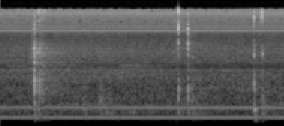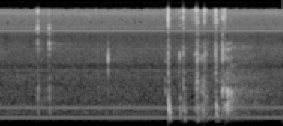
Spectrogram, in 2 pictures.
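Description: Single keystrokes on a laptop keyboard, a few clicks spaced out over several seconds, then several in quick succession near the end, over a steady low hum.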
